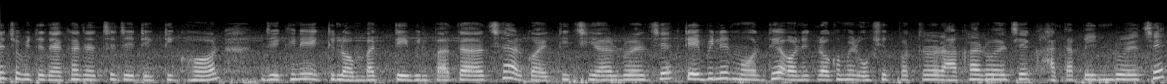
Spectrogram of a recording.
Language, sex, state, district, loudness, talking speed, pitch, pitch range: Bengali, female, West Bengal, Paschim Medinipur, -17 LUFS, 130 wpm, 220 Hz, 205-230 Hz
